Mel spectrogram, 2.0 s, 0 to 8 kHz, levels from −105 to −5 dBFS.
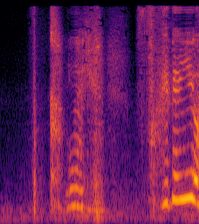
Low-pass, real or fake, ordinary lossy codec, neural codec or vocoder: none; fake; none; codec, 16 kHz, 1.1 kbps, Voila-Tokenizer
